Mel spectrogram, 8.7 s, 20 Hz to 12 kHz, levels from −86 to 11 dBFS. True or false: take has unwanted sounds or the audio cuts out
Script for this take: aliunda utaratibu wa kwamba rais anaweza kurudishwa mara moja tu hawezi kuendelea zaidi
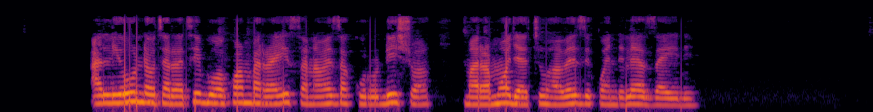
false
